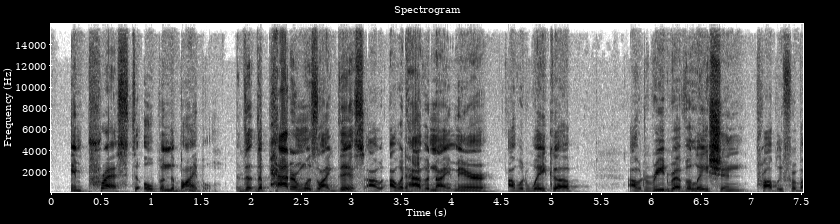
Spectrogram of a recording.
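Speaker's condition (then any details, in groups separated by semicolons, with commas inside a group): No condition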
